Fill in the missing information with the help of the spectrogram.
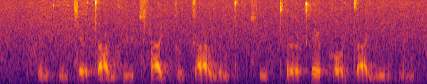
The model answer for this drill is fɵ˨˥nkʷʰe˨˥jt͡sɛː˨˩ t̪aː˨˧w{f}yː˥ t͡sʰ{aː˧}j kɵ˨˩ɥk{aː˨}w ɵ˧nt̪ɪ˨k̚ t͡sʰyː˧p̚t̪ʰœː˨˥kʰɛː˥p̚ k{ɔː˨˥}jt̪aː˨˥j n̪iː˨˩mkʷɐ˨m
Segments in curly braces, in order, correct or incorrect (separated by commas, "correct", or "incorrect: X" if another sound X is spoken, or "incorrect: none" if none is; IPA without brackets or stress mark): correct, correct, correct, incorrect: ɔː˨˩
